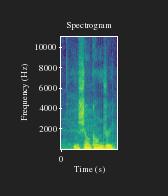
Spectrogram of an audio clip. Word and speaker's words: Michel Gondry: Michel Gondry, that's how you say his name.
